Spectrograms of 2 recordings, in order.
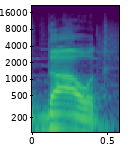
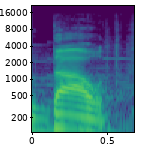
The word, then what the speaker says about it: Дауд: а главарем банды был дауд да друзья именно дауд локализация локализации но ставить ударение в его имени на у просто потому что так решили пацаны став club я не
